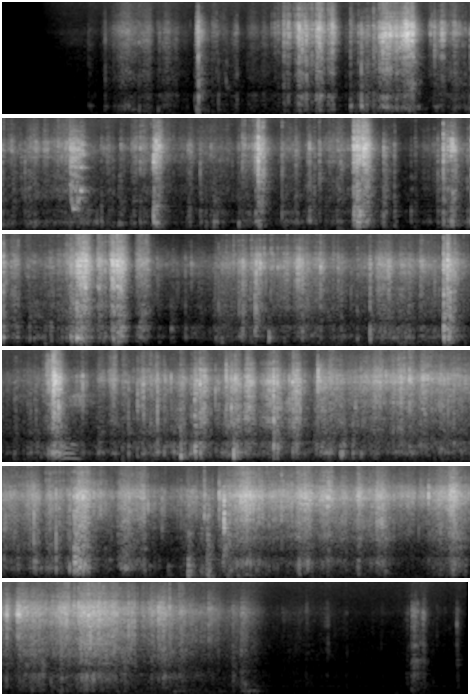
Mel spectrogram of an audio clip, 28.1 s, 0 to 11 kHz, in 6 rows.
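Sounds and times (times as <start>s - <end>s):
cardboard tearing and rustling: 1.0s - 26.1s
packing tape ripping: 2.8s - 25.7s.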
